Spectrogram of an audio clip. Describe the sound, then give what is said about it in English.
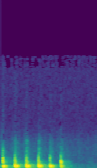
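Six firm, evenly spaced knocks on a closed laboratory door, loud and quick, followed by quiet. “His door's closed. We better knock.”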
